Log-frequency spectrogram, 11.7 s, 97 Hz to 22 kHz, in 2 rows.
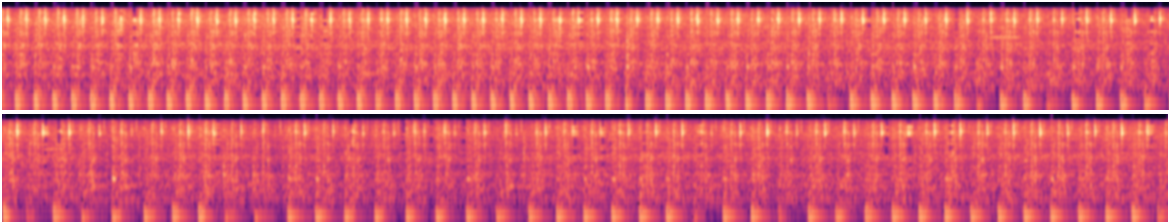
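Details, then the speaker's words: Royal Enfield BS6 single-cylinder carburettor idle tuning, mixture screw adjusted: slow thump around three a second that turns weaker and uneven. Only a small amount of fuel mixture is passing, so it is running lean. "अभी भी small amount of fuel और का mixture है जा रहा है मगर यह इसको हम बोलते हैं लिए मोड़"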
